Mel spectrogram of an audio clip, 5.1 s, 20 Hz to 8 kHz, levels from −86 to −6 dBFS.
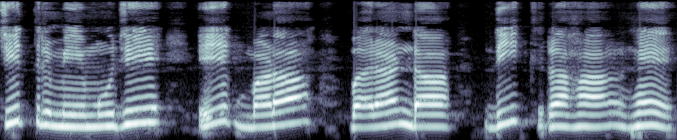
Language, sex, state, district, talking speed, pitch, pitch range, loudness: Hindi, female, Madhya Pradesh, Katni, 105 wpm, 230 Hz, 220-270 Hz, -13 LUFS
